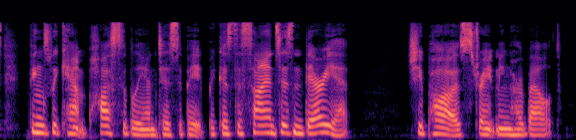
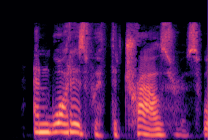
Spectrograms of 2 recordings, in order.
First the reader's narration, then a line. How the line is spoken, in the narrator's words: Walter said, his teeth clenched so tightly the words barely emerged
